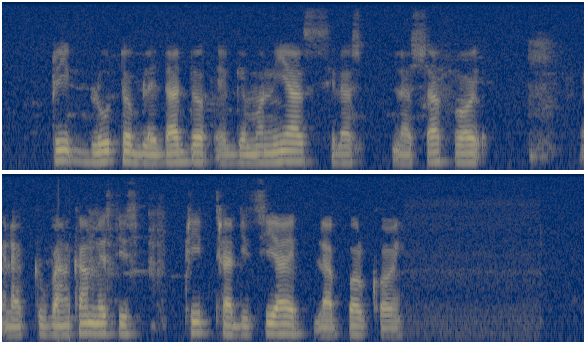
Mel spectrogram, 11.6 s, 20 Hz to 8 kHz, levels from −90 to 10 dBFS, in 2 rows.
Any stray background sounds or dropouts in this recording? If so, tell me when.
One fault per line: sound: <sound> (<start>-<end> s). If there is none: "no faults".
no faults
